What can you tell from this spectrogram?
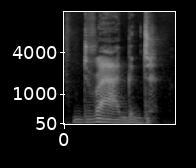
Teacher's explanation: if the final consonant of the root is voiced like like a g then you get the voiced d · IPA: [dragd]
